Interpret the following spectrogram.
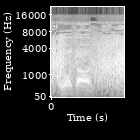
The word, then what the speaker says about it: Rodin: Sharon AUST Rodin all right that's correct it's pronounced AUST Rodan general information what they call the law that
